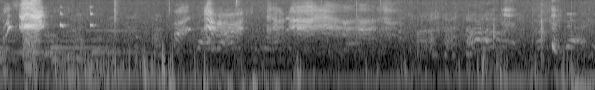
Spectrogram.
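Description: Young people shout and laugh together outdoors.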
